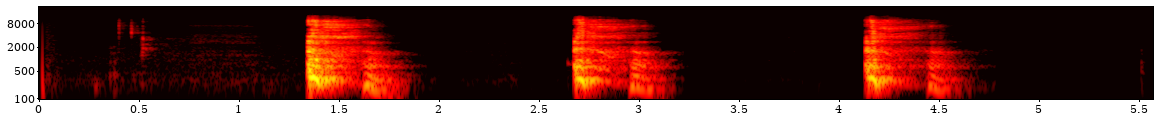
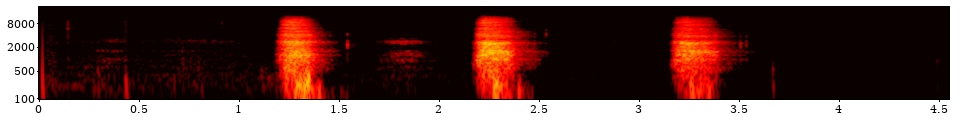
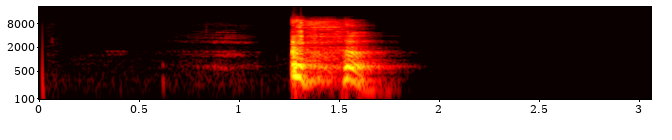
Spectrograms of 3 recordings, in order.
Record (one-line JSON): {"three_cough_length": "5.6 s", "three_cough_amplitude": 28377, "three_cough_signal_mean_std_ratio": 0.25, "exhalation_length": "4.6 s", "exhalation_amplitude": 19169, "exhalation_signal_mean_std_ratio": 0.27, "cough_length": "3.1 s", "cough_amplitude": 32394, "cough_signal_mean_std_ratio": 0.22, "survey_phase": "beta (2021-08-13 to 2022-03-07)", "age": "65+", "gender": "Female", "wearing_mask": "No", "symptom_none": true, "smoker_status": "Ex-smoker", "respiratory_condition_asthma": false, "respiratory_condition_other": false, "recruitment_source": "REACT", "submission_delay": "2 days", "covid_test_result": "Negative", "covid_test_method": "RT-qPCR"}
